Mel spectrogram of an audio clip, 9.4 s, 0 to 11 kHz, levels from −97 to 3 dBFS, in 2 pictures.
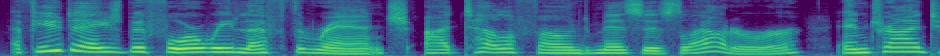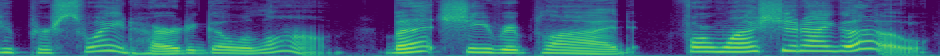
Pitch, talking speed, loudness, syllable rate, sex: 220 Hz, 180 wpm, -18 LUFS, 4.5 syllables/s, female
